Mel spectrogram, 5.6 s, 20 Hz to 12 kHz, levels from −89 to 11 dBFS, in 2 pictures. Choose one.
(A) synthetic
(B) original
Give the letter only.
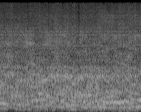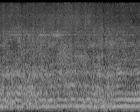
A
